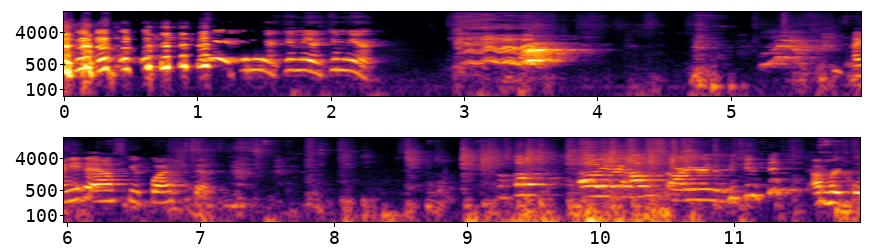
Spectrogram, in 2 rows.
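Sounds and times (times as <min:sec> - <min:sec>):
laughter: 0:00.0 - 0:01.2, 0:03.0 - 0:03.5
person imitating a dog with short breathy barks: 0:03.3 - 0:03.9
speech: 0:06.0 - 0:07.5, 0:09.8 - 0:11.9.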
